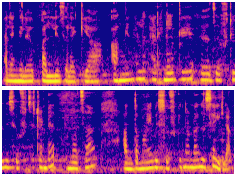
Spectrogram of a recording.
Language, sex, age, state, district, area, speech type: Malayalam, female, 18-30, Kerala, Idukki, rural, spontaneous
